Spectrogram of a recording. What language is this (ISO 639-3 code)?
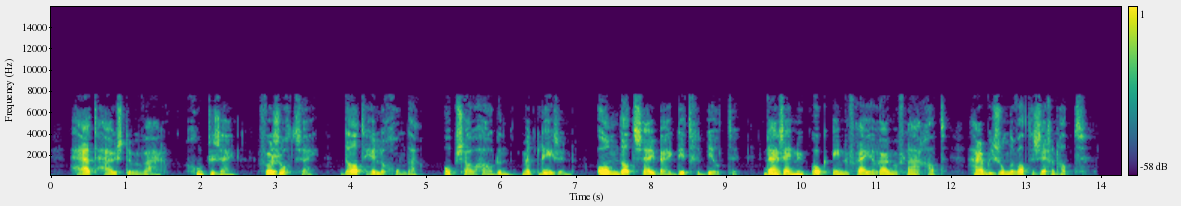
nld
